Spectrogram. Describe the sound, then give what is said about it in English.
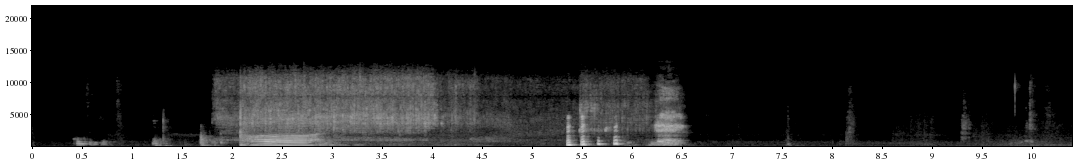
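Tap water runs into a dirty sink being cleaned, a steady hiss lasting about two seconds. People talk in short bursts before and after, with a few small clicks. “I need you to clean up the sink.”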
